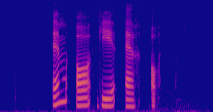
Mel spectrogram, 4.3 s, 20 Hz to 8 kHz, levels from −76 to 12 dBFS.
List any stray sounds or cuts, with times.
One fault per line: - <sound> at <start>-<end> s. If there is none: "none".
none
